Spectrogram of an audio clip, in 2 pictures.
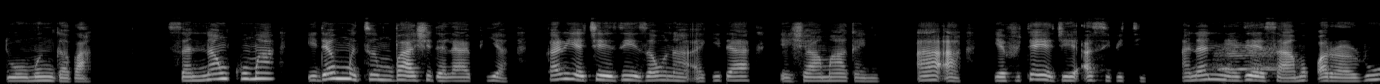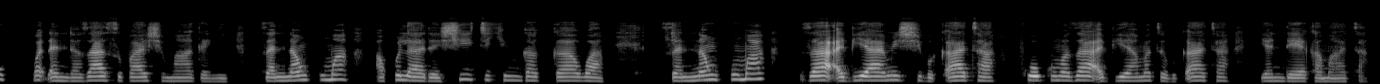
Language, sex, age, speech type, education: Hausa, female, 30-45, spontaneous, tertiary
